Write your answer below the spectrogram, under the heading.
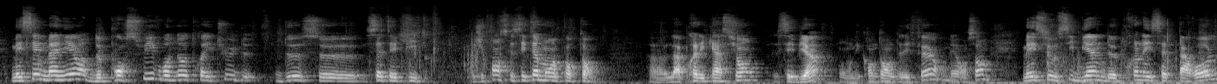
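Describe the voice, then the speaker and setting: Over noticeable background noise and audible room echo, a man with an American accent speaks at a high pitch with lively intonation. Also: moderate pace. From United States. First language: English (speaking French). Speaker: missionary pastor, church planter. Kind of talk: sermon. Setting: church with congregation. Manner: hesitant, frequent fillers.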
